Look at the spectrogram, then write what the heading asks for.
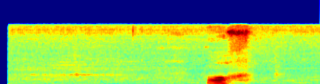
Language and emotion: Russian, sad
